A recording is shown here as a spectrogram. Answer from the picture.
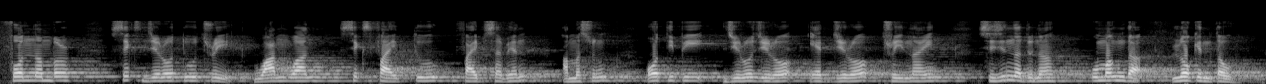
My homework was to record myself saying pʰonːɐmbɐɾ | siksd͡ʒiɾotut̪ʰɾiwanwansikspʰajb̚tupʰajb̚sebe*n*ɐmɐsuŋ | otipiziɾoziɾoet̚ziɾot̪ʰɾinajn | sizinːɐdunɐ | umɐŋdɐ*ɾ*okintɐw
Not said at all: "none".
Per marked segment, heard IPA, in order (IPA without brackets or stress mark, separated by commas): n, l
